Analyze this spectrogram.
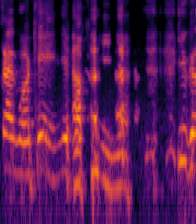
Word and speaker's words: San Joaquin: would come in and ask where the Sancho Aquin was located. No, what? For San what? How do you say it? San Joaquin?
